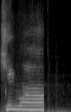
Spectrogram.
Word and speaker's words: quinoa: But like, it was one of those where it came with the dressing and it was, is it quinoa? Is that how it's pronounced? Quinoa, yeah. Yeah.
